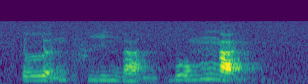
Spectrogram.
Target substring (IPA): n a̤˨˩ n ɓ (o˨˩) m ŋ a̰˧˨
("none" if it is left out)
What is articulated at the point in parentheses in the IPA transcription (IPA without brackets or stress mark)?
o˨˦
